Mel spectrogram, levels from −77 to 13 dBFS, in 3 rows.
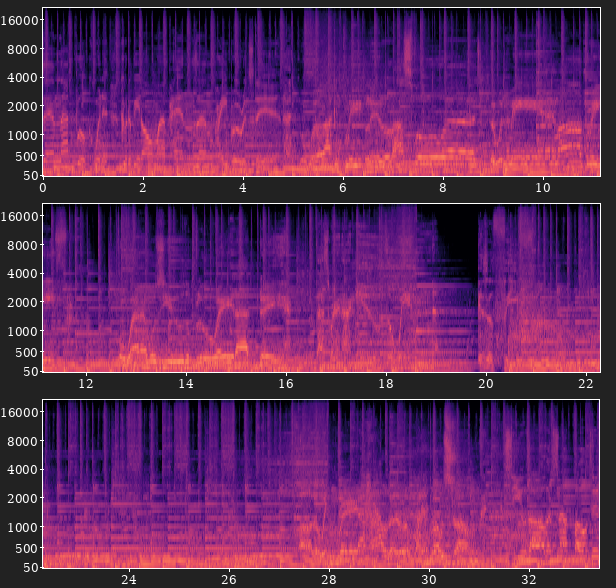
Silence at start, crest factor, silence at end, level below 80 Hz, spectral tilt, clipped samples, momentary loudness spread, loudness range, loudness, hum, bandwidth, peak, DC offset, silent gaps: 0 s; 16 dB; 0 s; -28 dBFS; -5.5 dB/octave; under 0.1%; 6 LU; 4 LU; -17 LUFS; none; over 20 kHz; -2 dBFS; under 0.1%; none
